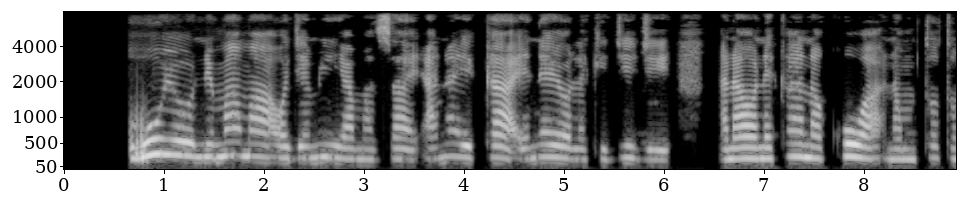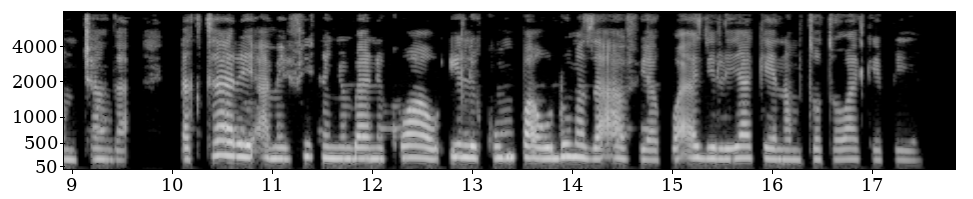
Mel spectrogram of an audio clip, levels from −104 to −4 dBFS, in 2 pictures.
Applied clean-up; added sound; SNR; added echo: none; none; none; none.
